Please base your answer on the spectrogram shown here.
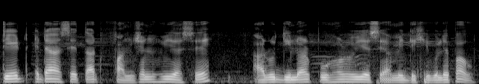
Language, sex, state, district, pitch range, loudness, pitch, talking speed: Assamese, male, Assam, Sonitpur, 110-120 Hz, -17 LUFS, 115 Hz, 190 wpm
